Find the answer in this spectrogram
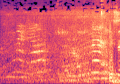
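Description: Children's voices in the background during a short lull in a man's speech through a microphone; the man's voice picks up again near the end.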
